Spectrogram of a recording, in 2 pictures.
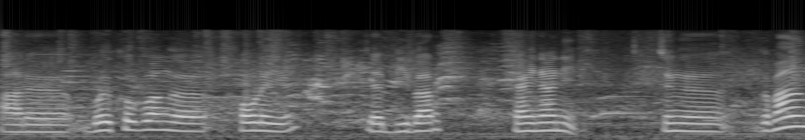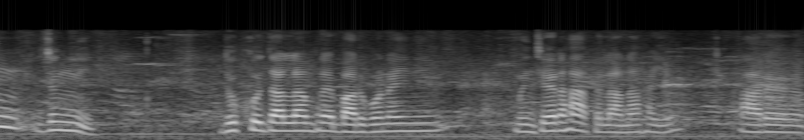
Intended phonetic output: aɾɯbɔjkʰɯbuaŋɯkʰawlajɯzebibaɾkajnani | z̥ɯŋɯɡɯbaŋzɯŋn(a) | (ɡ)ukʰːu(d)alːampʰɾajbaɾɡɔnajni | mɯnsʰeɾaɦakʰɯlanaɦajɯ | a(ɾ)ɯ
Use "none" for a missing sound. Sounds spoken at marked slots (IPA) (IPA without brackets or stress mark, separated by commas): i, d, d, ɾ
